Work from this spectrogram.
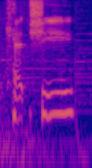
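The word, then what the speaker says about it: Cait Sith: occurred to me that it she is pronounced very similarly to Ketchi, like the correct way to say what Final Fantasy calls Kate Sith.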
